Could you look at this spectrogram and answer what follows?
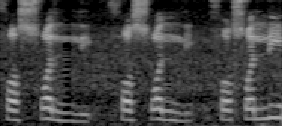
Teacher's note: کہ ایک heavy letter ہے اور ایک لائٹ لیٹر ہے، فصل، اور سیٹی کی آواز کے ساتھ پڑھیں، ایک آواز سیٹی کی سنائی دینی چاہیے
